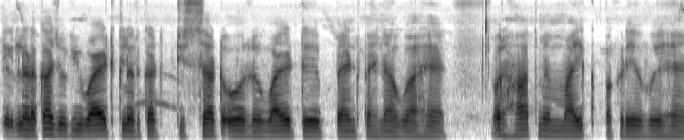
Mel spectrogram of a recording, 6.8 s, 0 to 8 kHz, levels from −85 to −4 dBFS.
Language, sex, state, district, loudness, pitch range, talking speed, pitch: Hindi, male, Jharkhand, Deoghar, -19 LUFS, 110-115 Hz, 185 wpm, 110 Hz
